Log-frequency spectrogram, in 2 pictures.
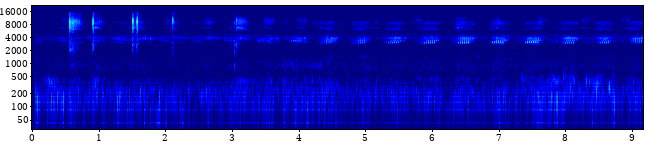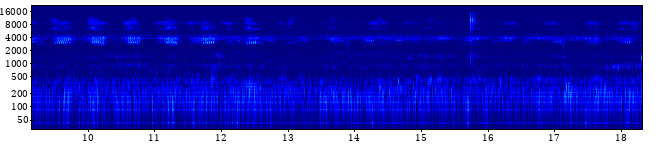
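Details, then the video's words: Crickets chirping on a Sunday night: sharp, high-pitched pulsed chirps repeated about twice a second in a steady rhythm, over a low rumbling background with a few brief clicks. "Relaxing Nature Sounds with Crickets 🦗🦗🦗 in the background"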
